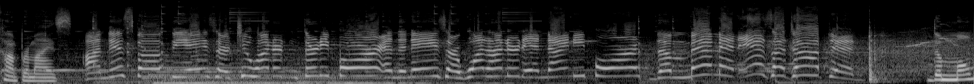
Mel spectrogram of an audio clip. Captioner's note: gavel bangs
